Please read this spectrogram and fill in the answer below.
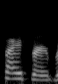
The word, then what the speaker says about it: Seifert: It's actually Seifert, but don't worry, everyone gets it wrong.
